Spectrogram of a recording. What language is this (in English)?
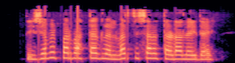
Pashto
